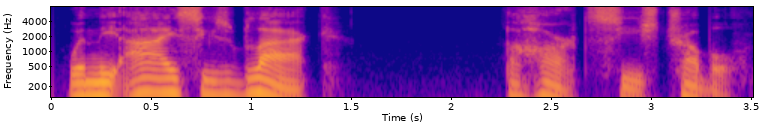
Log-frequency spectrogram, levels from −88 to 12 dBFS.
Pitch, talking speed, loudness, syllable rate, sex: 110 Hz, 155 wpm, -17 LUFS, 3.9 syllables/s, male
